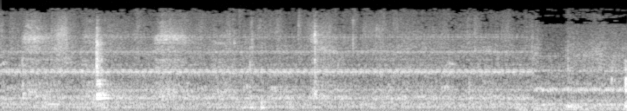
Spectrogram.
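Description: Faint soft swishes of a cotton pad being wiped over facial skin, with a small click about a second in and another about three seconds in, over a faint steady high whine that stops shortly before the end.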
